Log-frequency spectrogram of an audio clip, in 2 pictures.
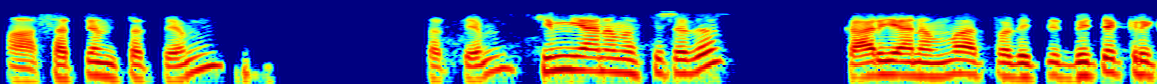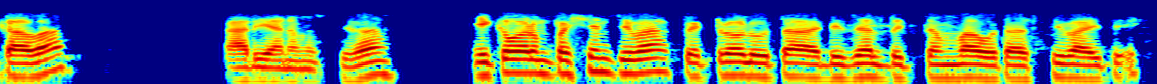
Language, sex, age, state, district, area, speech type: Sanskrit, male, 18-30, Karnataka, Mandya, rural, conversation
